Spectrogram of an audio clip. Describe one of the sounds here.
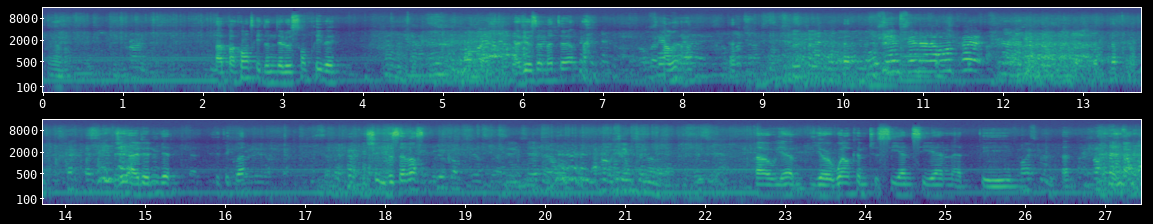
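An electric bass guitar plays a funky, plucked line through an amplifier.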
